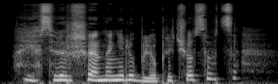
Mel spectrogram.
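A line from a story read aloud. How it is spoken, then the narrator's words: Moaning. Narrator (Russian): простонала Маркиза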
